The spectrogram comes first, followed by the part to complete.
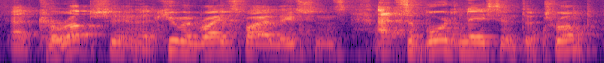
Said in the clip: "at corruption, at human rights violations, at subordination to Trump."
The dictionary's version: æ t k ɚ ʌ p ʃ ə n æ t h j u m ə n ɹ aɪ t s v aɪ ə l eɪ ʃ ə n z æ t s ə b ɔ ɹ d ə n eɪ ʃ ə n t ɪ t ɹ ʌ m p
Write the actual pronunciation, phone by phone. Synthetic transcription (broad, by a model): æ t k ɚ ʌ p ʃ ə n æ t h j u m ə n ɹ aɪ t s v aɪ ə l eɪ ʃ ə n z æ t s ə b ɔ ɹ d n eɪ ʃ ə n t ɪ t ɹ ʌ m p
